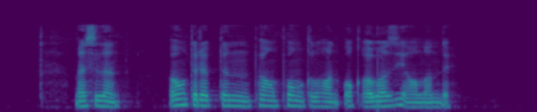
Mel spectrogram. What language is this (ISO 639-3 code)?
uig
